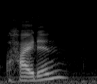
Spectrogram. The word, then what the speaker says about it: Haydn: So it's pronounced Haydn, Brendan, Joseph Haydn.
